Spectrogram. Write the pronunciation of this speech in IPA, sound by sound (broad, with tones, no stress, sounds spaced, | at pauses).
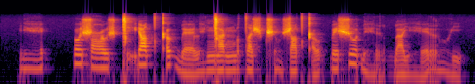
ɾʲ e̤˧ | o˥ ʃ ʕ u˧ ʃ ǀ ḭ˥ ɾʲ ɛ˥ tˤ kʼ ʊ˥ ɡ͡b ɛ˩ l e̤˧ ŋ͡ǀ a˧ ŋ͡m ʊ˧ tˤ e˧ ʃ t͡ʃʼ o̤˥˩ ʃ e˧ tˤ kʼ o˩˥ k͡p ɪ˧ ʃ u˥ ɗ e̤˩ r ɡ͡b a˩ j ɦ e˩˥ r o̤˥˩ j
